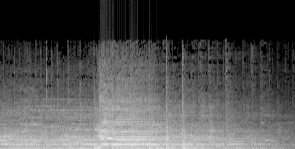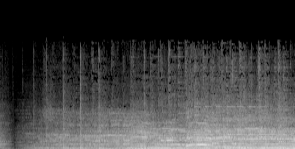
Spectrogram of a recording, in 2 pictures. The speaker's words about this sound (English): So let's one more time. Let's one more time. Let's shout until we're not uncomfortable shouting anymore. Yes! Come on!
